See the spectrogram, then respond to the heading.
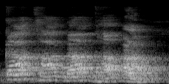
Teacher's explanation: ये गले से बोलने वाला है, कंठ से बोले जाने वाले शब्द हो जाते हैं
